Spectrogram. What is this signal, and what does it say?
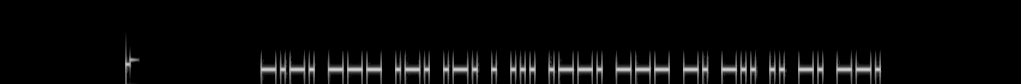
Morse code, heard as a keyed tone, about 25 wpm, 700 Hz. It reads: CORRESPONDING
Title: ING Suffix - Top 100 Words with Base Words 25wpm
